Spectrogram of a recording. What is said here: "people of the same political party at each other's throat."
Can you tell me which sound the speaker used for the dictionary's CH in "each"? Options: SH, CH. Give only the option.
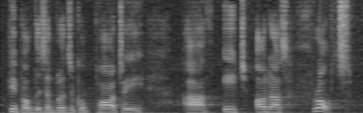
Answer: CH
